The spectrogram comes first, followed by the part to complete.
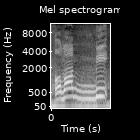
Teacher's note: ro-nya dibaca secara tafkhim karena ro-nya berbaris fathah, jadi dibacanya tebal ya, ditebalkan. Rabbi ditekan, ba-nya punya tasydid.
